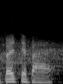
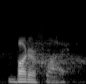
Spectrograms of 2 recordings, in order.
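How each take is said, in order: First: The word is pronounced in a childlike, garbled way. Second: The word is pronounced clearly, like an adult.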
